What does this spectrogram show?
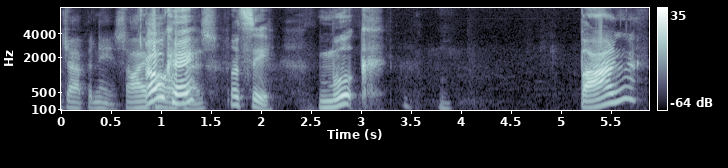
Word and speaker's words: mukbang: japanese okay let's see muk bang mukbang is how i'd want to pronounce that yeah and i think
